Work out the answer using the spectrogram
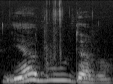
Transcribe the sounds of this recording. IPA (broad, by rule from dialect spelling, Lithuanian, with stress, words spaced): nʲɛˈbuːdɐʋoː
